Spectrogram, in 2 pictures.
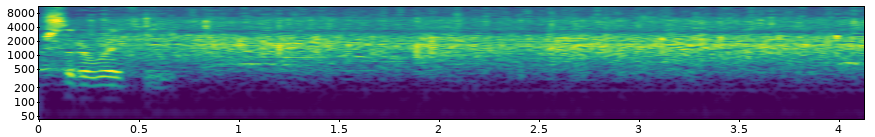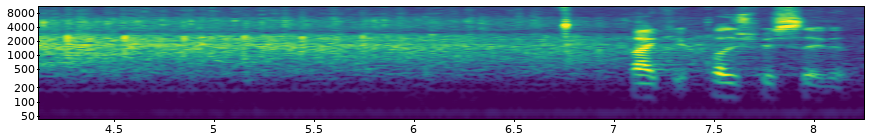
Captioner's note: cheering and Applause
